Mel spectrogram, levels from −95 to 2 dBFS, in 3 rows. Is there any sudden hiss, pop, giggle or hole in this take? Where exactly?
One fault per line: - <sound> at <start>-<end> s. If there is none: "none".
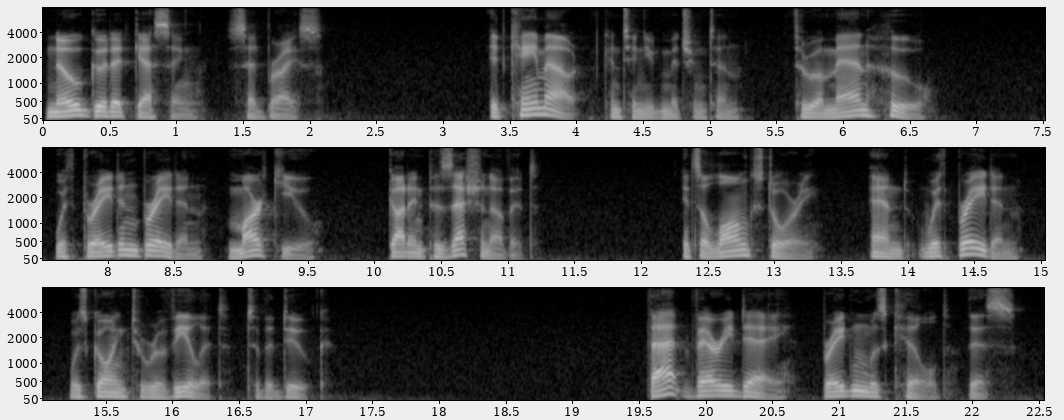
none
